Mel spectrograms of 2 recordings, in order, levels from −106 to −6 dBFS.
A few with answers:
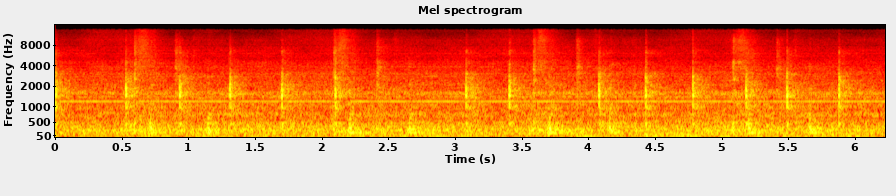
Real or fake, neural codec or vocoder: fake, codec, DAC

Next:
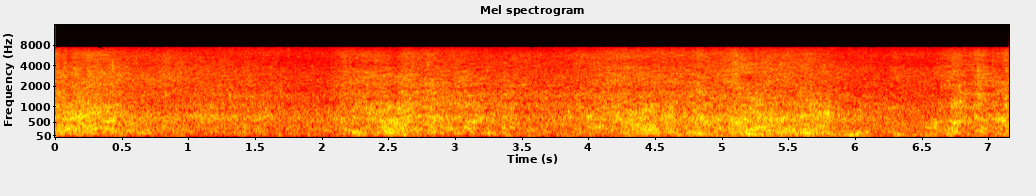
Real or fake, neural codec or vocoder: real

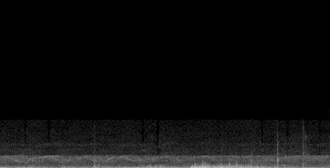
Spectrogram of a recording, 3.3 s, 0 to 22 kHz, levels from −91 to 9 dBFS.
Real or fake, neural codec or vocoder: fake, codec, DAC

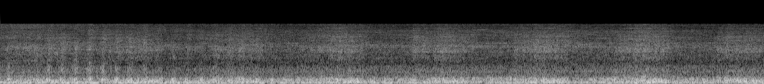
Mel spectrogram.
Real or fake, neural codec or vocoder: real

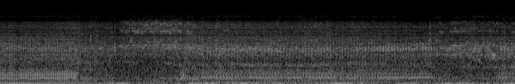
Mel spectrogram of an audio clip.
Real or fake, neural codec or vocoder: real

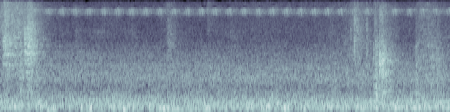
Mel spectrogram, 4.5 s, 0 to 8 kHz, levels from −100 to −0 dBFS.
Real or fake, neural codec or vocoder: real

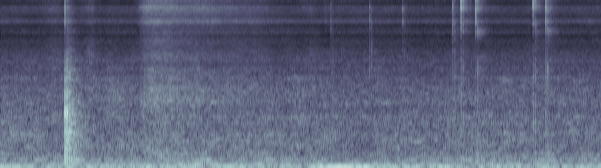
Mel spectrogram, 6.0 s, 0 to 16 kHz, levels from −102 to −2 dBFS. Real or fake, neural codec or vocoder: fake, codec, DAC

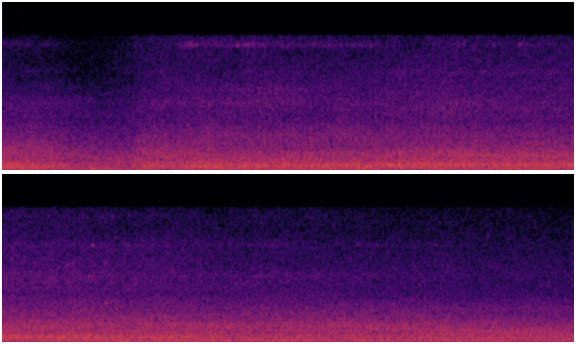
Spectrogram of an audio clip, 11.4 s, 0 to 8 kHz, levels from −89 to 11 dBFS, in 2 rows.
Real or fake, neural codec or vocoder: real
